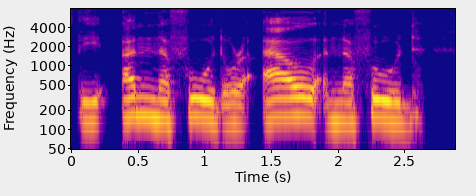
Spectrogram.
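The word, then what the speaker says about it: An-Nafud: in capital letters the Anna food or Al and the food the L is actually not pronounced that is a vast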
